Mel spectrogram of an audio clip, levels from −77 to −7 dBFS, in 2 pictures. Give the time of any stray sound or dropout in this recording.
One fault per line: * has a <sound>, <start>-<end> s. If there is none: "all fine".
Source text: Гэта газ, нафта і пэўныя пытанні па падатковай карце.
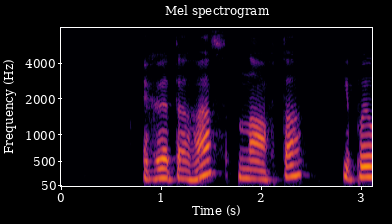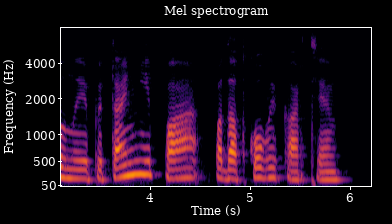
all fine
